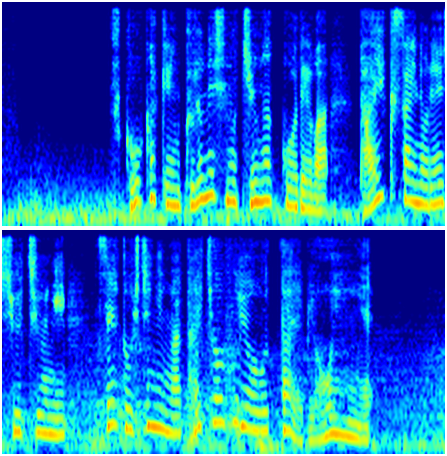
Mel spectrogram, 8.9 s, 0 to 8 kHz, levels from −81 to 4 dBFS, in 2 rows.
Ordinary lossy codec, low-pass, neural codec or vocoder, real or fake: none; 7.2 kHz; codec, 44.1 kHz, 2.6 kbps, SNAC; fake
